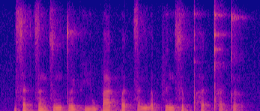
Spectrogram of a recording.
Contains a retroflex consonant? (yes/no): no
